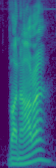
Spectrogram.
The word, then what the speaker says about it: Vanara: Vanara? Official teaser. What is it? Vanar? The A is silent at the end?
